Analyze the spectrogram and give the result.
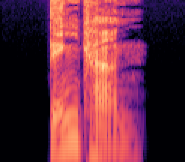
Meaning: dative plural of Denker
- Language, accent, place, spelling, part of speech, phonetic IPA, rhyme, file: German, Germany, Berlin, Denkern, noun, [ˈdɛŋkɐn], -ɛŋkɐn, De-Denkern.ogg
